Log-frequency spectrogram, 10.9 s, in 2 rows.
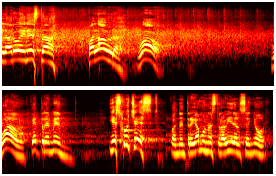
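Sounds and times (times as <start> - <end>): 
audience applause: 0.0 - 6.8
speech: 0.1 - 3.3, 5.4 - 7.0, 7.6 - 10.8.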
